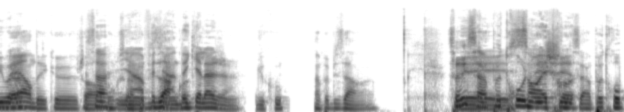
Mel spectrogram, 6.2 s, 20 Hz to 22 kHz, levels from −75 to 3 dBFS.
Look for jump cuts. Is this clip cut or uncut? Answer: cut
